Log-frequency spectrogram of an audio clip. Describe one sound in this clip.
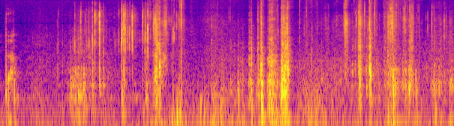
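A knife slices through packing tape on a cardboard box.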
